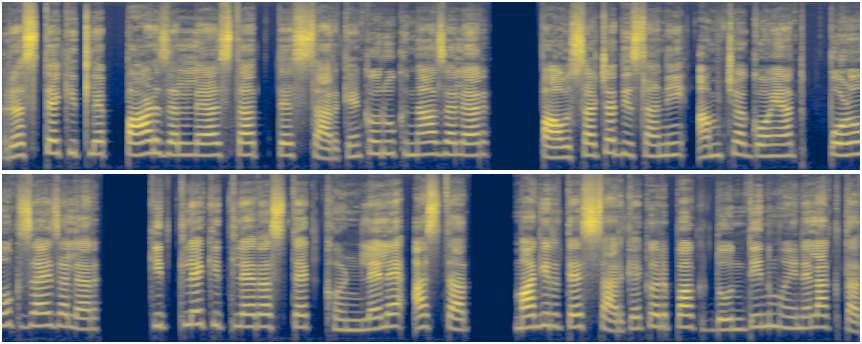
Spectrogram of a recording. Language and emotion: Goan Konkani, neutral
